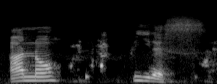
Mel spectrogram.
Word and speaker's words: Anopheles: All right, so it is spelled Anopheles. Anopheles. All right. Remember, PH is sound like F.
